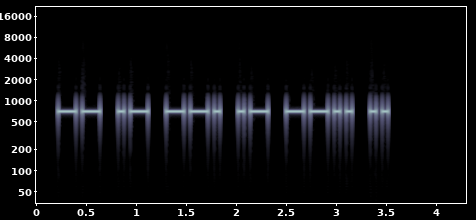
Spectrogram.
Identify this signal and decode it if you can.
Morse code, heard as a keyed tone, about 20 wpm, 700 Hz. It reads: MAGAZI
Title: Build A Word - 3 Letters At A Time - 8-Letter Words - 20wpm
